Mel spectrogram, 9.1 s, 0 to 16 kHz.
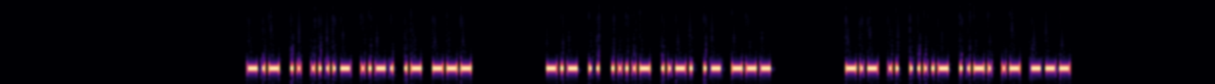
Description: Morse code, heard as a keyed tone, about 47 wpm, 700 Hz. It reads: KI4FAO KI4FAO KI4FAO
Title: USA Call Signs - 6 Characters - Repeated 3x - 45wpm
